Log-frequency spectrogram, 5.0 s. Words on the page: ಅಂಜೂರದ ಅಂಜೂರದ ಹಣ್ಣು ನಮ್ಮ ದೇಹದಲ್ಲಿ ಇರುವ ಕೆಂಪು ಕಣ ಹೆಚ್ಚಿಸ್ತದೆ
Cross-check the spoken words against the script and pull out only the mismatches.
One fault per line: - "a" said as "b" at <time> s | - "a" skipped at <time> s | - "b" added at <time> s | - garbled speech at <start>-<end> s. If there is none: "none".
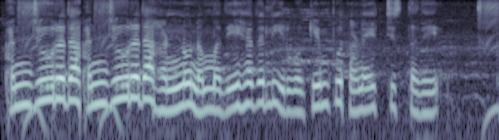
none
